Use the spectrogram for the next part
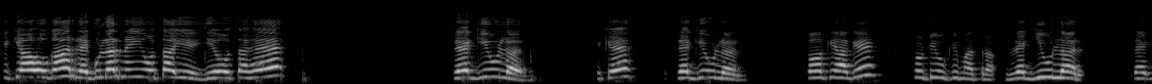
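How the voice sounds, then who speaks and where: A woman teaches pronunciation in a classroom lesson, her voice high and her pace unhurried. She says each word again and again and keeps checking whether her students have understood. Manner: drills words by repeating them and asks students checking questions.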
